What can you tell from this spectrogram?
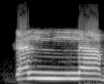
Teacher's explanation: Lam tu bila ada sabdu, bagi dia an-nabru, penekanan. Kalla, walaupun tekan janganlah kasar.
